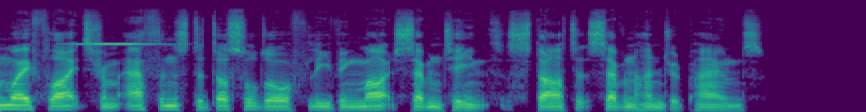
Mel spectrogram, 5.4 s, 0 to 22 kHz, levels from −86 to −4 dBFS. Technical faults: loudspeaker feedback squeal

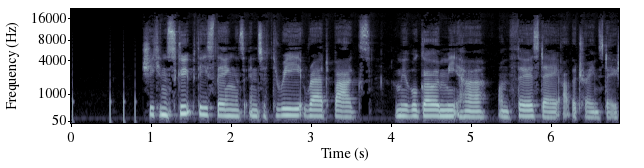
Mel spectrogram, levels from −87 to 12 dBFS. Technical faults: train of clicks

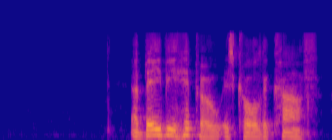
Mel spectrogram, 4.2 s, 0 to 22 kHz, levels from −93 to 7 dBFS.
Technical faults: Opus compression

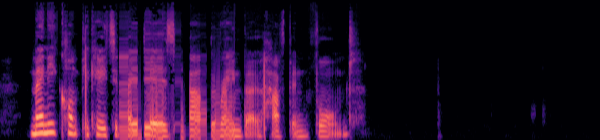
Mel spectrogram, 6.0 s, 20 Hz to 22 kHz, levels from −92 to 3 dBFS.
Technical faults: loud pop; robotic sound from repeated short buffers; short stall from a late packet

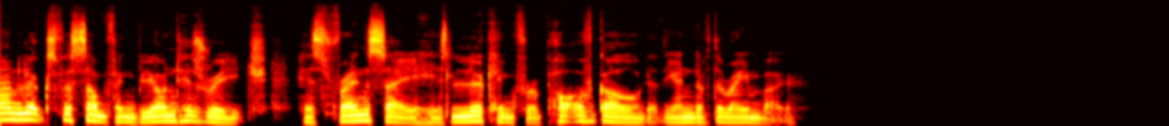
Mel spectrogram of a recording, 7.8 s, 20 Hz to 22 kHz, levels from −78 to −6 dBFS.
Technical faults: none

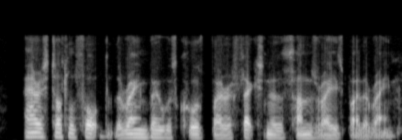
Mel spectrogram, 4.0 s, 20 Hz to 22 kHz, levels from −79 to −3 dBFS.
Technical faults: 4-bit ADPCM compression

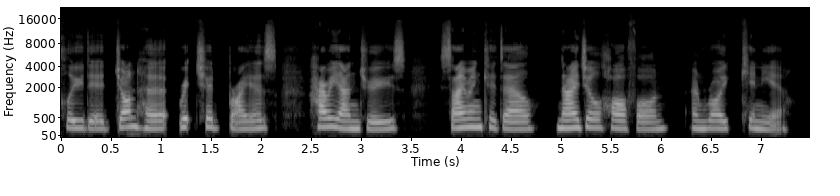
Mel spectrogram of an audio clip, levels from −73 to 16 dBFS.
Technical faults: none

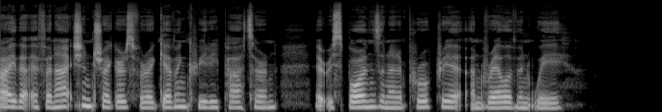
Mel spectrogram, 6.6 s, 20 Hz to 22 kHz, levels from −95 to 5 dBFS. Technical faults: none

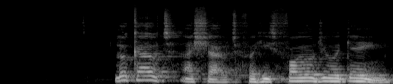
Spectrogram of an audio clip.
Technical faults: generation loss; de-emphasis applied wrongly

